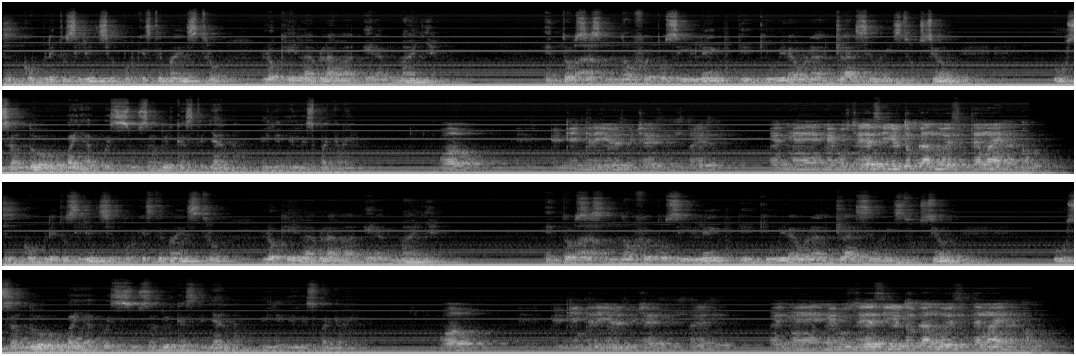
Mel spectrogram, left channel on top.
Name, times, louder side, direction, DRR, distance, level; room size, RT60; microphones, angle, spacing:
voice 1, 0.0-2.3 2.6-4.4 5.4-9.6 10.5-14.1, equal, 30° left, 3 dB, 1.8 m, -25 dB
voice 2, 16.6-17.2 18.6-20.7, equal, 50° left, -1 dB, 4.7 m, -20 dB
15.5 x 10.5 x 6.5 m, 1.2 s
head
